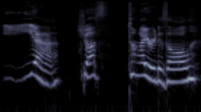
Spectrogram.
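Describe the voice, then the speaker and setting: Woman voicing an uneasy young tomboy filly, high-pitched. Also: extremely slow, pushed and bright, heavily acted. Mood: weary. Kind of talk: audio fan fiction character acting.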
